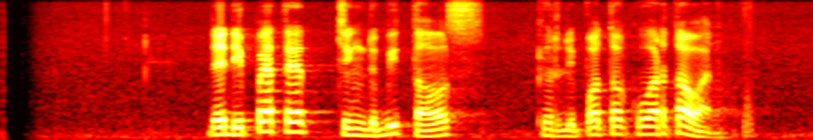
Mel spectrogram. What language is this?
Sundanese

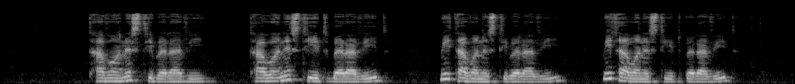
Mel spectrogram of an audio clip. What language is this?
Persian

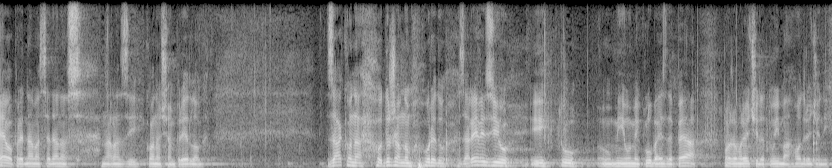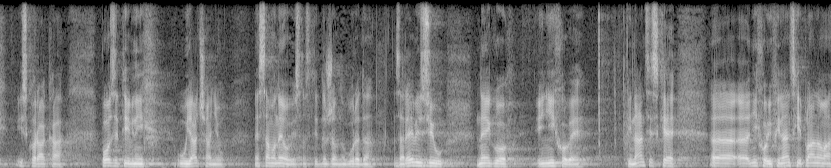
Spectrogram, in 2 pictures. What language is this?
Croatian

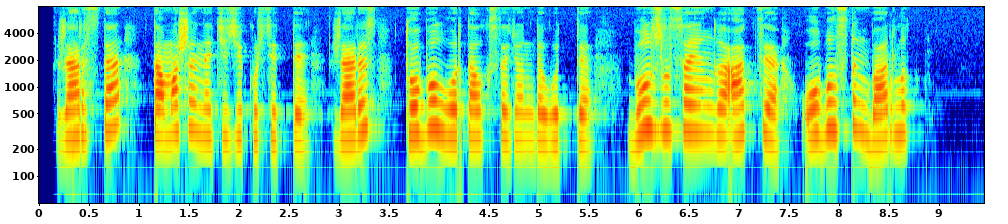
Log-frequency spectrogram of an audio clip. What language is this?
Kazakh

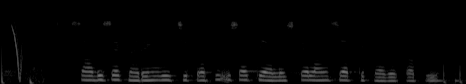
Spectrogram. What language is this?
Javanese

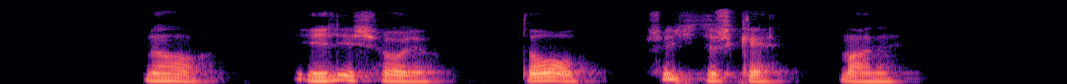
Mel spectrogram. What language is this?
Mari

